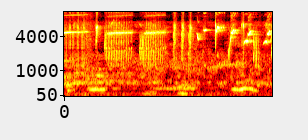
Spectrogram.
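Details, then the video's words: Wild and caged jongkangan face off in a singing duel: sustained high buzzy notes alternate with sharp chirps and quick upward-flicked whistles, with a few brief low murmurs. "Adu Gacor Jongkangan Liar VS Jongkangan Sangkar"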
